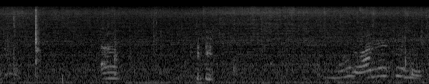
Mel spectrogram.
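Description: Brief, high-pitched children's voices murmuring and calling out over a steady background hiss, with a sharp click about a third of a second in.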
